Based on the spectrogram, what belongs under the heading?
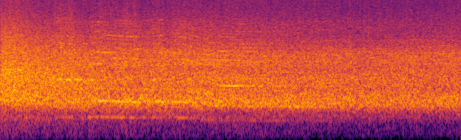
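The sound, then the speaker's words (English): A loud, sustained roar of a basketball arena crowd cheering, standing and waving their arms for Kareem Abdul-Jabbar to get the ball, a dense wash of voices and whoops holding steady for several seconds with no break. “Magic, look, it says to Kareem, come on down here, big fella, put in a chair, the crowd stands for Kareem to get the ball. Everybody's waving their arms.”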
